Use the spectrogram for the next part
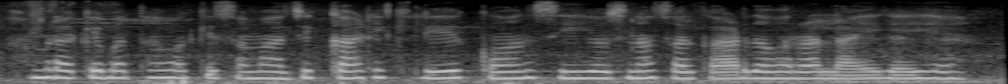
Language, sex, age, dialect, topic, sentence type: Magahi, female, 31-35, Southern, banking, question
